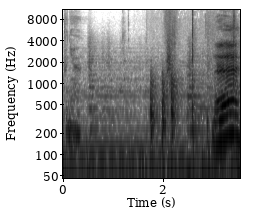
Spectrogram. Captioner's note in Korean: 노크 소리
